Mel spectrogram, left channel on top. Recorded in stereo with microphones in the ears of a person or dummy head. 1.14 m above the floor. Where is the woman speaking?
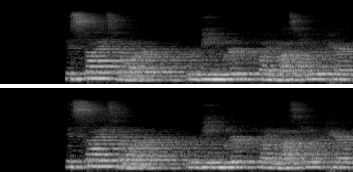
80° left, 1.1 m.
